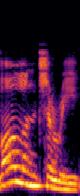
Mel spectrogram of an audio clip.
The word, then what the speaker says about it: voluntary: Volunteer nhấn âm 3, voluntary nhấn âm 1, voluntarily âm 1 luôn.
